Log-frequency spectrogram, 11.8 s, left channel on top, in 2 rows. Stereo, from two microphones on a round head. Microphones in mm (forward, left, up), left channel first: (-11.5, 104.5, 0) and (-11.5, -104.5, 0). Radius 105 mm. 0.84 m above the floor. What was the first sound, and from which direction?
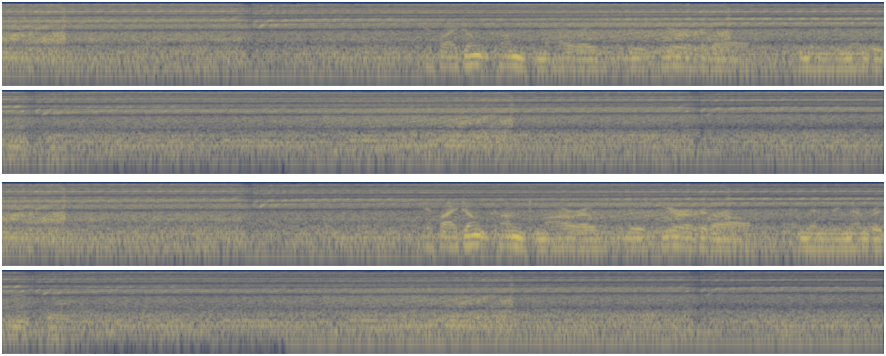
A drone, 15° left (ahead or behind).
